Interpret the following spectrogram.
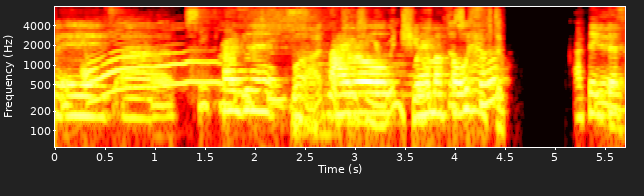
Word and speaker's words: Ramaphosa: His name is President Cyril Ramaphosa. I think that's how you say it, Ramaphosa.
